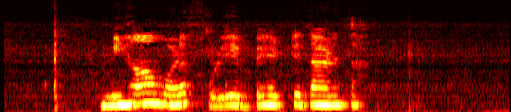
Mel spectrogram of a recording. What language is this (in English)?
Divehi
